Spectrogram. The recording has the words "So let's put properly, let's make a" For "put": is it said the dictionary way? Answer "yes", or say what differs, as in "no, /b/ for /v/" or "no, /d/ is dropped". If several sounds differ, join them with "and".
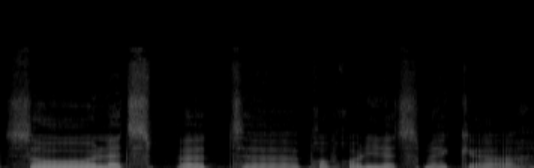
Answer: no, /b/ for /p/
